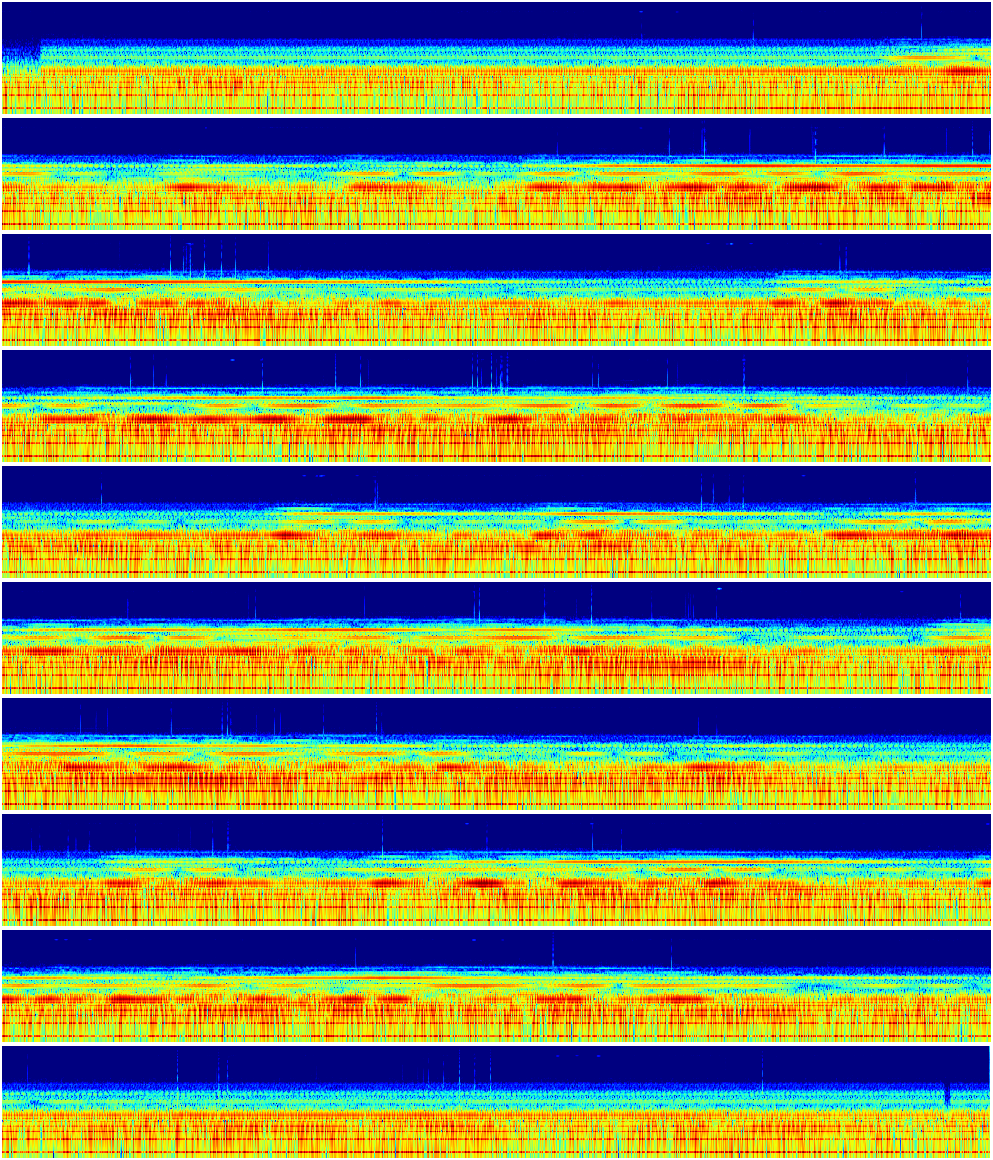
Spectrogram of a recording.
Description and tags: A conversion of my voice into a drone via the Samvada app.
ambient, atmosphere, deep, drone, experimental, sinister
